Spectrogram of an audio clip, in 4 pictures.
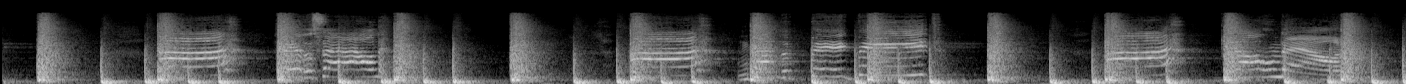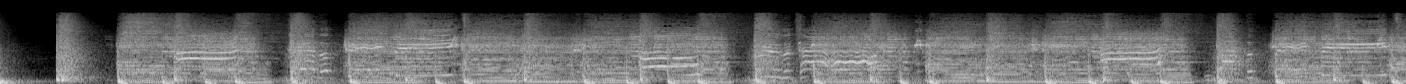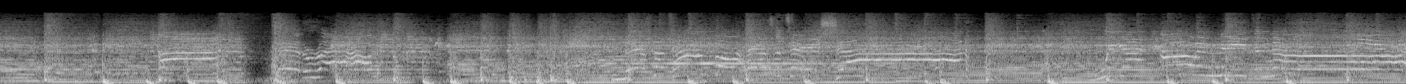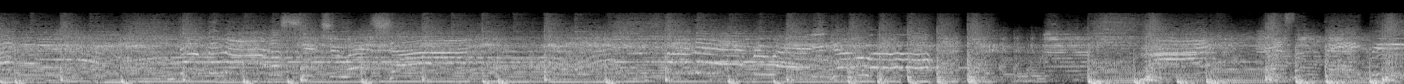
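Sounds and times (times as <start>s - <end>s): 
rock music at 101 bpm: 0.0s - 56.2s.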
